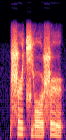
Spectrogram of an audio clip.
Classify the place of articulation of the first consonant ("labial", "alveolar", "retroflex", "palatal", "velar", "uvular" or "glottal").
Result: retroflex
